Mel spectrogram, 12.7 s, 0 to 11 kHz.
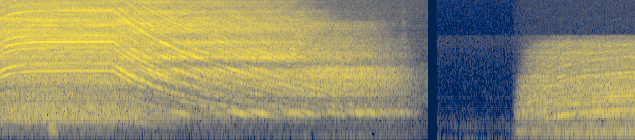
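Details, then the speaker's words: Dyson DC25 upright vacuum found on the curb, caked in heavy dirt that went through the motor: high whine with a rough rattling grind that drops in pitch as it coasts down, then restarts; motor bearings completely worn out from long use. "oh isn't that glorious so they ran this thing until the bearings completely utterly shot I mean nothing left of the bearings"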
